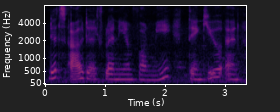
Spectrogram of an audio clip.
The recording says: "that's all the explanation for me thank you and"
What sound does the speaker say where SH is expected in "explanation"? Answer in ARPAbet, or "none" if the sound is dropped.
none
